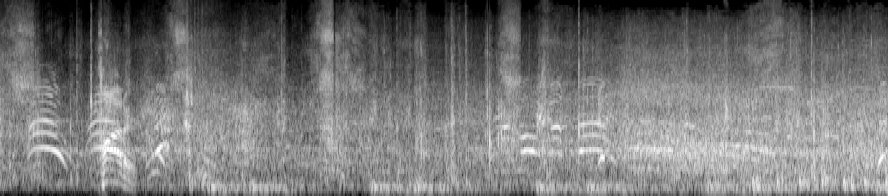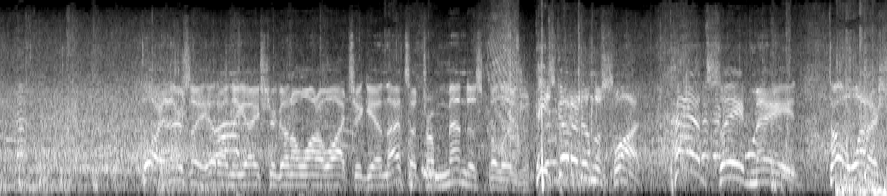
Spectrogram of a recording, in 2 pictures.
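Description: Ice skates scrape and carve on ice.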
